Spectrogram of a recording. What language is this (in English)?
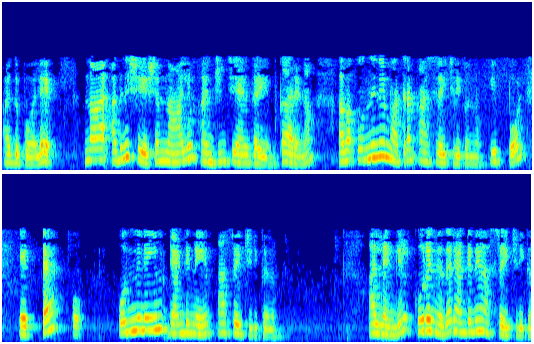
Malayalam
